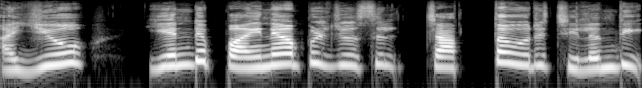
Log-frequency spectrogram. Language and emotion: Malayalam, disgusted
